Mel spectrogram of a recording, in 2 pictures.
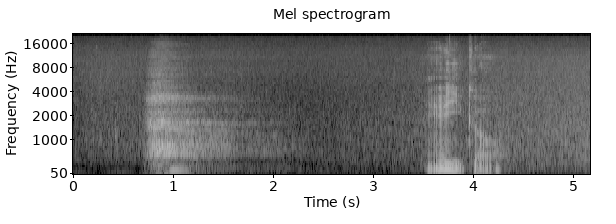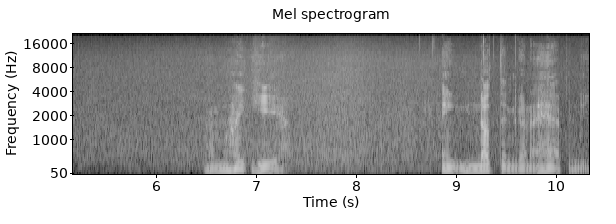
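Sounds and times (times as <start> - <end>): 
slow deep breath: 0.7 - 2.4
speech: 3.7 - 4.4, 6.5 - 7.4, 8.8 - 10.3.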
